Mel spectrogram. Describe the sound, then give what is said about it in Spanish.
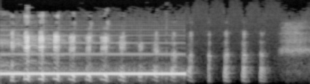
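A steady telephone dial tone hums for nearly two seconds, then cuts off into a quick series of short dialing beeps as a call is redialed, ending with a faint hiss as the call connects. “Vamos a intentar llamarla nuevamente, quizás ya habrá apretado un botón mal. Vamos a llamarla otra vez.”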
